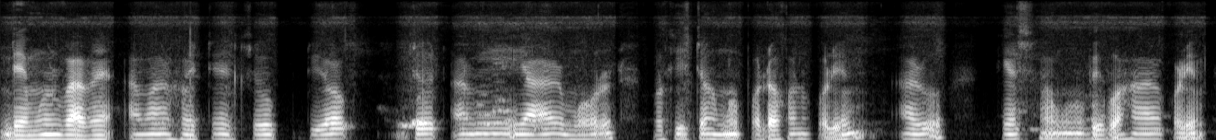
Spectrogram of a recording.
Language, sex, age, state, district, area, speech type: Assamese, male, 45-60, Assam, Dhemaji, rural, read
